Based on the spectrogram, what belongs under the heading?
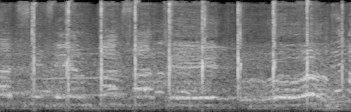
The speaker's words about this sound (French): Sur la rue d'Idouche Mourad, la foule est moins compacte que d'habitude, mais les manifestants chantent que rien ne les arrêtera, même pas le ramadan.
